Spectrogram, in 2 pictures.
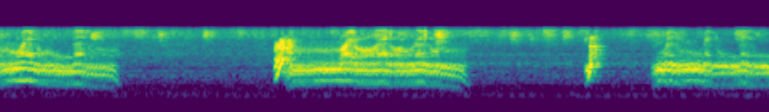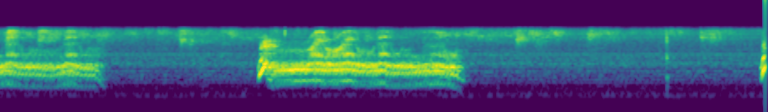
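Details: Indoor pet dog grumbling at a washing machine whose dry cycle spins oddly; four drawn-out throaty growls of two to three seconds each, separated by quiet gaps, with one short bark between.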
